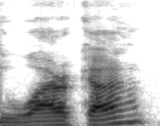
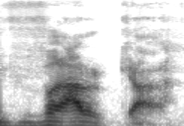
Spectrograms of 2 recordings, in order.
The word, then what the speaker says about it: Warka: This is called well the English pronunciation would be wara but uh but the Polish pronunciation would be var uh var high quality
